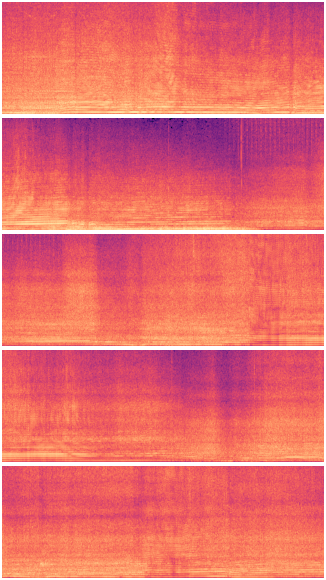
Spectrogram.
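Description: Hill-climb race car's engine revving hard: its pitch climbs through each gear and falls back at every shift or lift as the car accelerates along a winding mountain road. A steady low hum runs underneath, and the sound changes abruptly a little over a third of the way in, as from one roadside spot to another.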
